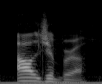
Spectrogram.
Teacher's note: the wrong syllable it is actually not algebra it is algebra the stress is put on the first syllable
